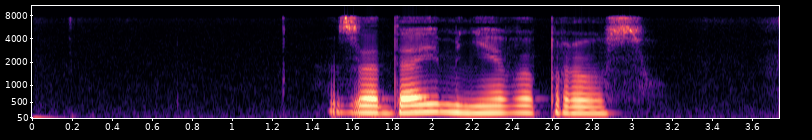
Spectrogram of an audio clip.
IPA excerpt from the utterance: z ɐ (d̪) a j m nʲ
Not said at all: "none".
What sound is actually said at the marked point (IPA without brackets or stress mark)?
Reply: d̪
